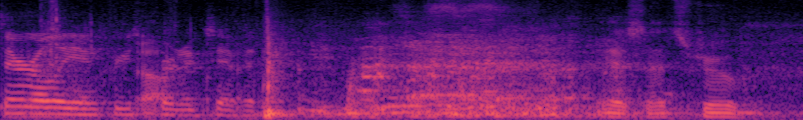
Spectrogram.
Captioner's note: audience laughs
